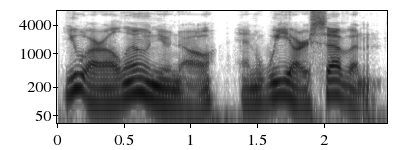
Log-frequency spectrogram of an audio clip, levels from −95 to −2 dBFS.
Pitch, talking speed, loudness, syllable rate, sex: 105 Hz, 220 wpm, -16 LUFS, 6.3 syllables/s, male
